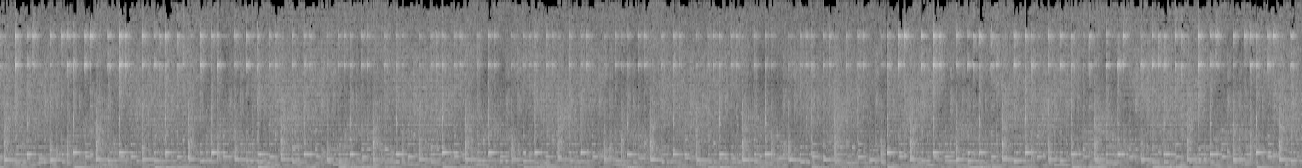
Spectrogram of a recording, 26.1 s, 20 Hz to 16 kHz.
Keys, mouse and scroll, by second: 0.3 click, 2.3-3.4 scroll down 1, 3.5 click, 4.7 click, 5.2 ctrl+s, 5.9 click, 7.1 click, 13.0 click, 14.2 click, 15.7 click, 17.4-18.3 typing, 18.8 click, 22.6 click, 24.5 ctrl+s, 25.2 click.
